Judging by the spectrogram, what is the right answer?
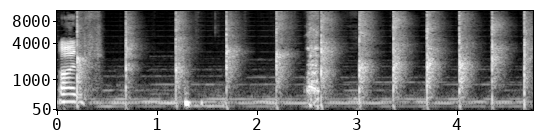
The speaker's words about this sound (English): The slow clap only works when other people do it.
